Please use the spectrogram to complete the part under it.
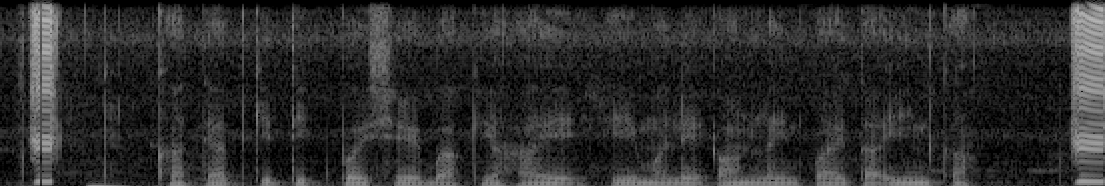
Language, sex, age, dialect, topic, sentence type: Marathi, male, 25-30, Varhadi, banking, question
